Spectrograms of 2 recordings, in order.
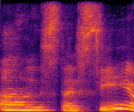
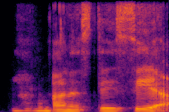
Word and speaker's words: Anastasia: Did I pronounce that right? Anastasia. Yeah, Anastasia. Anastasia. Anastasia.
